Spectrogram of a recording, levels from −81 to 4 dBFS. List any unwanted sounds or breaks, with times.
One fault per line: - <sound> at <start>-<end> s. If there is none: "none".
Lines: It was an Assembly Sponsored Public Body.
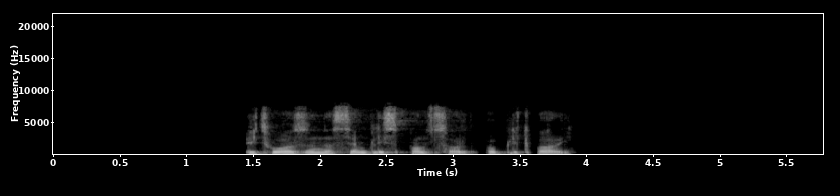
none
